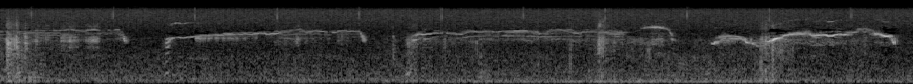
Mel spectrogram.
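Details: Bald eagle chick at its Big Bear Lake nest, April 2022, throwing a tantrum and squeeing at its landed father; a run of long high whistled squeals, some ending in sharp broken chatters, repeated about every two seconds.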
